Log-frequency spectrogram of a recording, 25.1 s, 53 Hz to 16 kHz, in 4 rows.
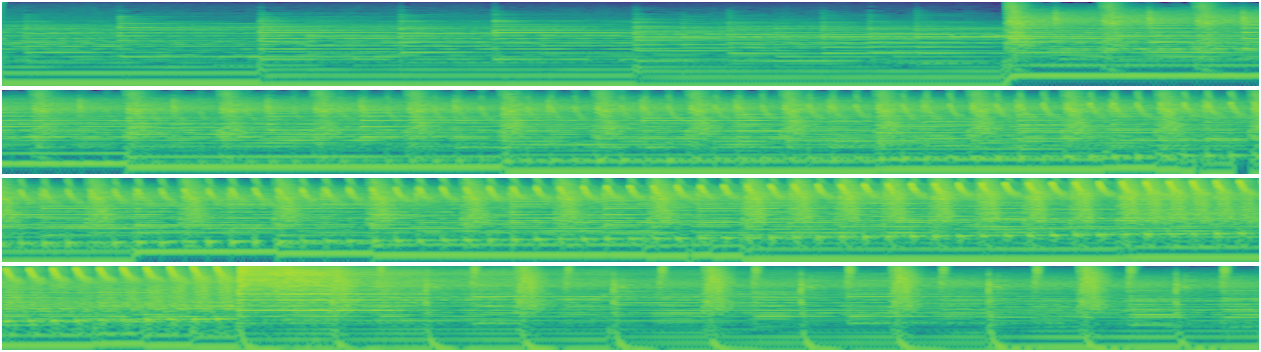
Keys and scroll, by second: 8.0 space, 11.1 space, 22.3 space.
